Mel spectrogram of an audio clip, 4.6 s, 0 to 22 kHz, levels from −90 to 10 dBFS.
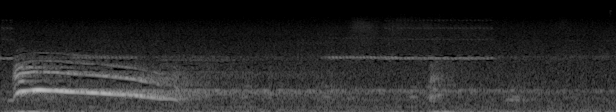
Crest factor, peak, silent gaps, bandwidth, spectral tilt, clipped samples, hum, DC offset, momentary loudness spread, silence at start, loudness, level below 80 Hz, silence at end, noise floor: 18 dB; -16 dBFS; none; 12 kHz; -4 dB/octave; under 0.1%; none; under 0.1%; 24 LU; 0 s; -28 LUFS; -58 dBFS; 0 s; -52 dBFS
